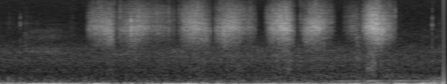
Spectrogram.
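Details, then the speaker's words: Removed wheel hub bearing spun by hand, mic held right against it: gritty, grinding swish pulsing with each turn instead of rolling quietly; bearing worn out, replaced with a new one. "that was uh i stuck the mic right to it this bad boy was toast so luckily we got it out we got the new one in there"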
